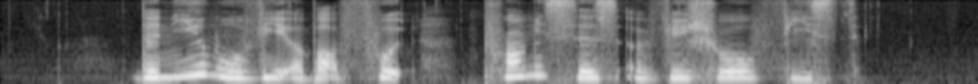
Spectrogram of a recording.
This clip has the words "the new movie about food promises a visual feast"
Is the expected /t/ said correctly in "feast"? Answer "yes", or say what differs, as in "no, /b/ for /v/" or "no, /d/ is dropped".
yes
